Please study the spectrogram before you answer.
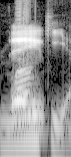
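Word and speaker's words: Mynci: And they like Gorky's Zygotic Minci, Or monkey. I think it's pronounced monkey. I think I was corrected afterwards. Gorky's Exotic Monkey. Yeah. – Well, I've always called him Mincy.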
